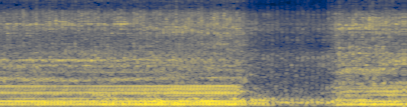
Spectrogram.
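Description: Small outboard motor running steadily on the bumper boat. The engine sound drops away briefly about two and a half seconds in, then picks up again.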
